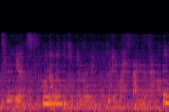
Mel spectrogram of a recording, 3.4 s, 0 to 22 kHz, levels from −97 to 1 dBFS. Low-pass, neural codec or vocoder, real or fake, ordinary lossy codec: 7.2 kHz; codec, 24 kHz, 1 kbps, SNAC; fake; none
